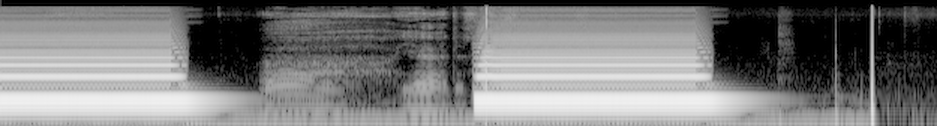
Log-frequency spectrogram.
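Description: Two loud, held electronic notes at the same pitch, each starting abruptly, lasting about a second and a half and then fading. A short, quieter voice-like sound comes between them, and a single click comes near the end.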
